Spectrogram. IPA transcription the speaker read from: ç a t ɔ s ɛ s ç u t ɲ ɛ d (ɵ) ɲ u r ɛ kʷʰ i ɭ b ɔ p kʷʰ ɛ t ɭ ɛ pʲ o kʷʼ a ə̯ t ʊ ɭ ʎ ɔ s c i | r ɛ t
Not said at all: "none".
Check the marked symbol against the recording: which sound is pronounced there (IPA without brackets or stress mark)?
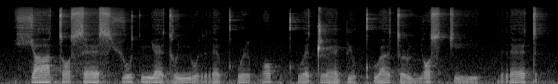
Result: ʊ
